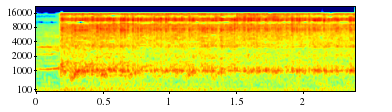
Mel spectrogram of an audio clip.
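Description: Steady hiss of a pressurised spray from a hose nozzle washing a removed car air-conditioning compressor, with a steady whistling tone in it. It starts abruptly a moment in.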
